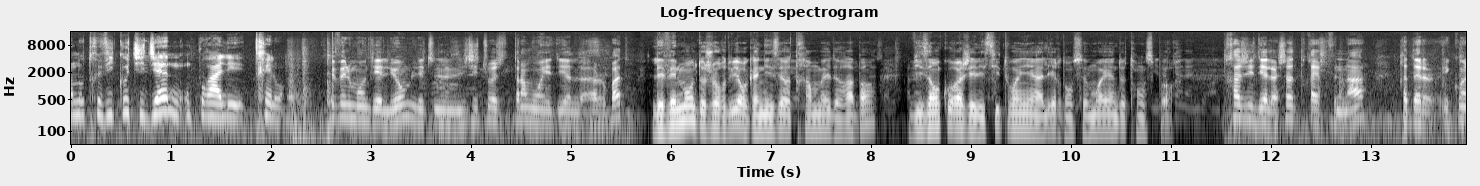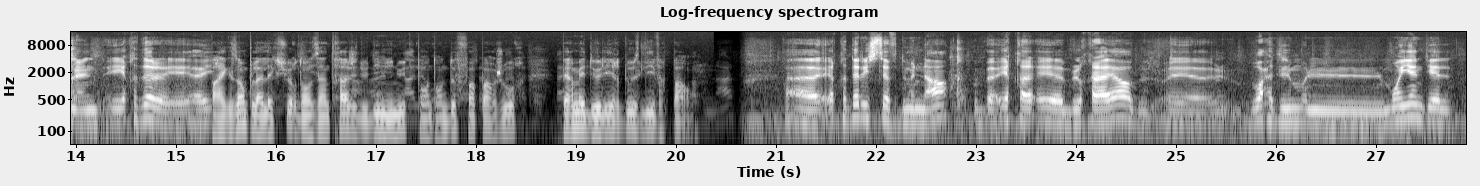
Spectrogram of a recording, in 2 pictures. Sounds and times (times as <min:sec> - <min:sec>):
Speech: 0:00.0 - 0:20.5, 0:21.1 - 0:27.8.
